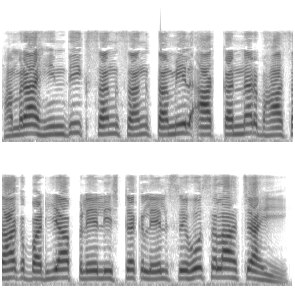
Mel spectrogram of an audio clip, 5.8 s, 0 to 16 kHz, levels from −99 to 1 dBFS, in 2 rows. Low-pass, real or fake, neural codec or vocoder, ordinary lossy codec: 7.2 kHz; real; none; AAC, 48 kbps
